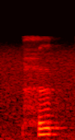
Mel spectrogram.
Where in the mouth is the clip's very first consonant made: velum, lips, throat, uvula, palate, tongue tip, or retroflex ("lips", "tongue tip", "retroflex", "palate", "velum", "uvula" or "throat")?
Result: throat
